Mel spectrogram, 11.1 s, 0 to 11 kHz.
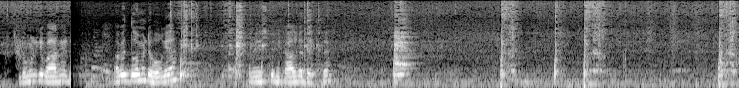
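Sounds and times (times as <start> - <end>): food sizzling in hot oil: 0.0 - 11.0
metal spatula scraping pan: 7.5 - 11.0.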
